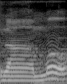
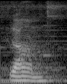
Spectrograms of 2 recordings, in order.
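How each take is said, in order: First: A short vowel is heard after the final m. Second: The word ends on the m, with no vowel. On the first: This follows the word's original source language. "अगर संस्कृत की माने जहाँ से शब्द की origin हुई है तो राम करेक्ट प्रोनाउंसिएशन है" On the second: This follows the later languages that borrowed it. "इस आखिरी अ को हटा दिया जाता है"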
